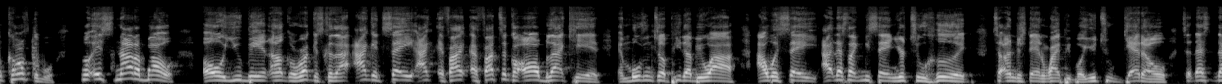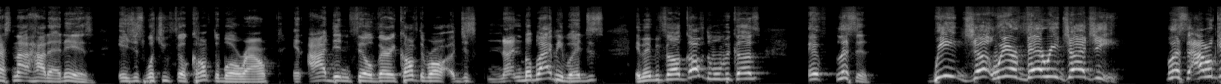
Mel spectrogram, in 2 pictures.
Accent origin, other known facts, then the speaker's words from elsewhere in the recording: United States; I'm from Montgomery County, clean streets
